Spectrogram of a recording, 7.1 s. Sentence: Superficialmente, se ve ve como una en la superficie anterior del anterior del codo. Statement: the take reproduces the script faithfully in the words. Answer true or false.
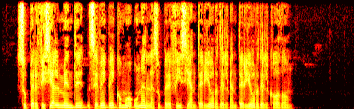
true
